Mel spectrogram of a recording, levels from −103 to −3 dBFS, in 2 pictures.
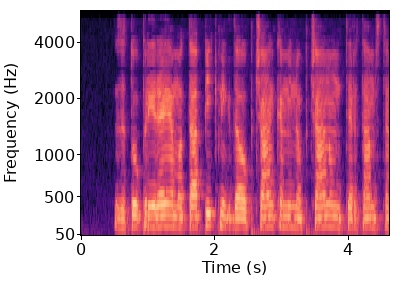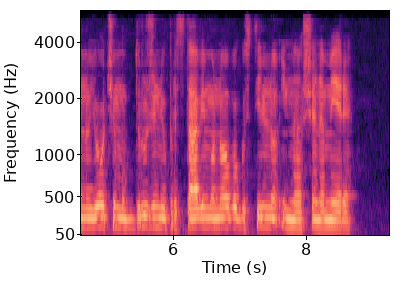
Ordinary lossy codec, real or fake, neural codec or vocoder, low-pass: none; real; none; 5.4 kHz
